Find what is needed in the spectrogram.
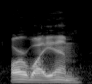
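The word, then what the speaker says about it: RYM: one revolutionary youth movement R ym pronounced like rhyme two workers organized to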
